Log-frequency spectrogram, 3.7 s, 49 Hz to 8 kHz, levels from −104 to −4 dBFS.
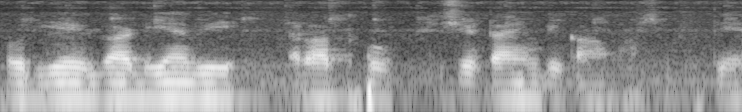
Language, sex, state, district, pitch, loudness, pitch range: Hindi, male, Haryana, Charkhi Dadri, 95 Hz, -19 LUFS, 90-95 Hz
